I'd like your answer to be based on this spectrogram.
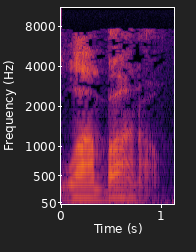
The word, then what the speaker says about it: lambano: L-A-M-B-A-N, long O, lambano.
